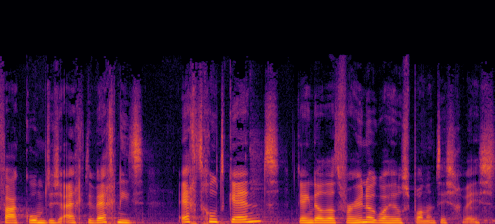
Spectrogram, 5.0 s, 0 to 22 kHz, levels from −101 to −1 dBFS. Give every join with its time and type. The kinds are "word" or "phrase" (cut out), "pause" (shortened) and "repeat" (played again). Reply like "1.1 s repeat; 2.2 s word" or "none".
2.9 s pause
